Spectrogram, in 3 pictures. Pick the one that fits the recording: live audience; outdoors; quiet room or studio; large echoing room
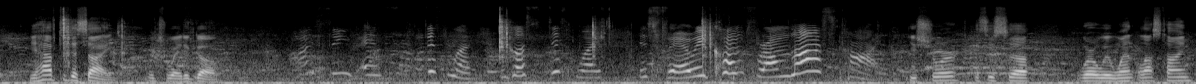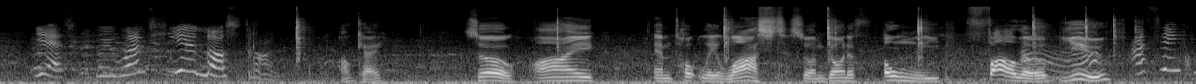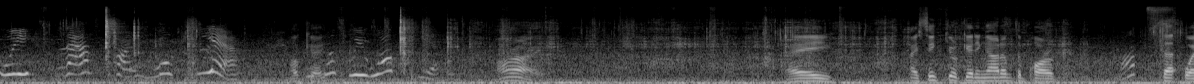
outdoors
